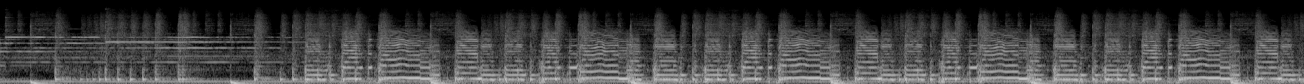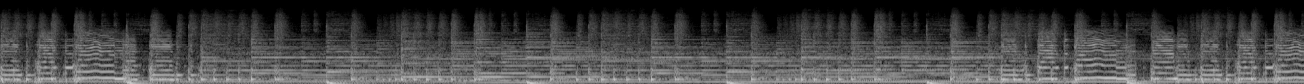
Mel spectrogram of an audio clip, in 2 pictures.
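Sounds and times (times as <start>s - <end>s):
rock music with electric guitar: 0.0s - 26.0s.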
